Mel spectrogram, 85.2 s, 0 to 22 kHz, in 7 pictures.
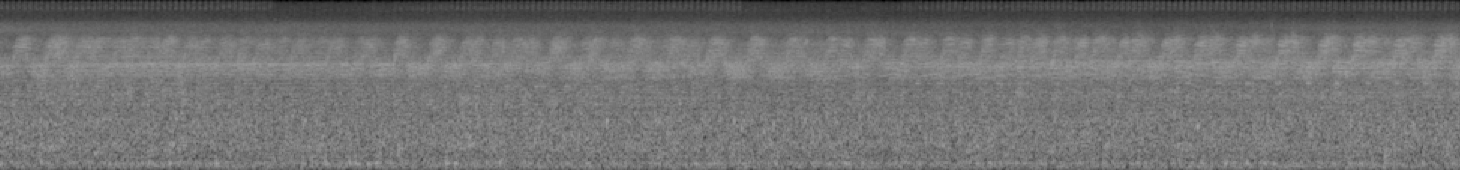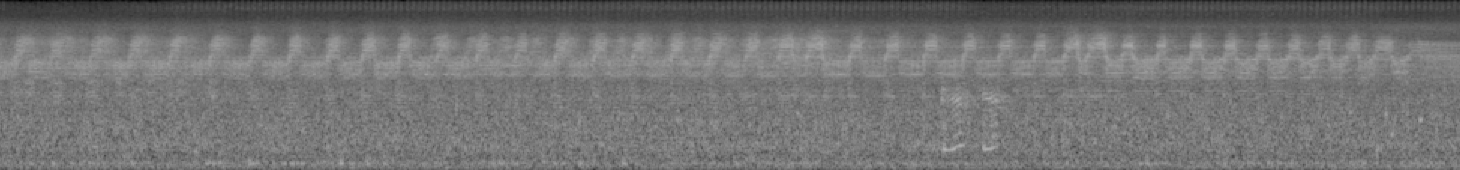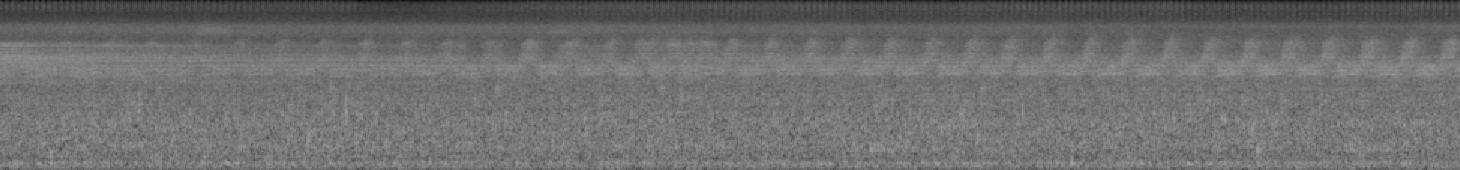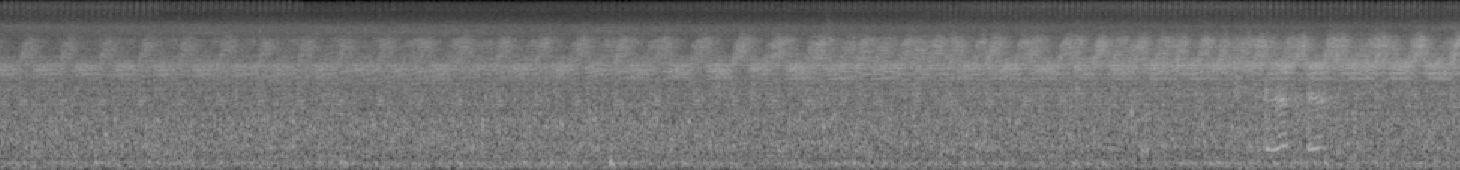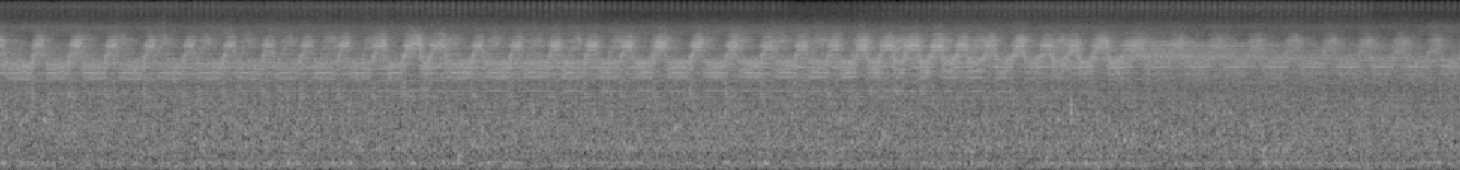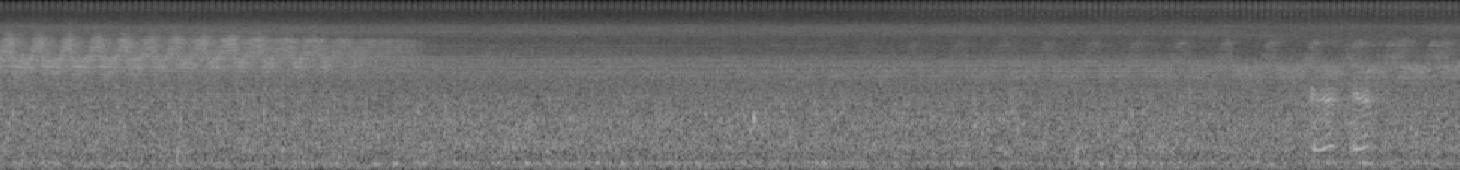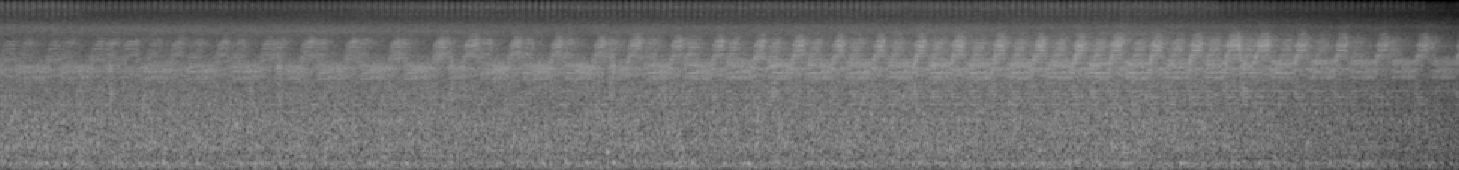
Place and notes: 頂草楠, 桃米里Puli Township - Cicadas called
Cicadas called, Stream sound, Frogs called
Zoom H2n MS+XY
Nantou County, Taiwan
